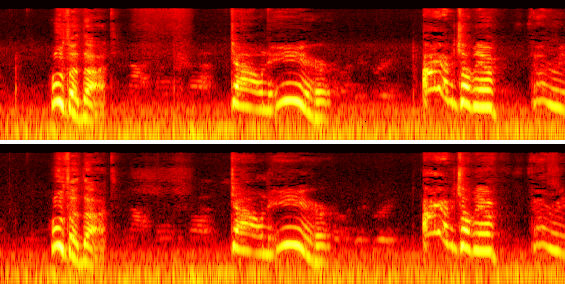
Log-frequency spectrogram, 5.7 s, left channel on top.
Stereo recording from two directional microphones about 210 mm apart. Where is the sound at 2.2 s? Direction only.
10° left (ahead or behind).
